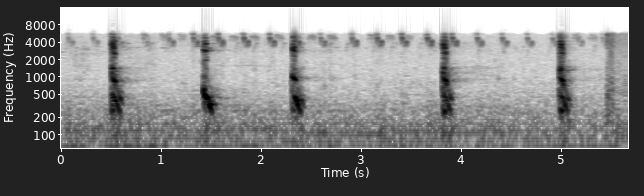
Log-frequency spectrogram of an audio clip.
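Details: A Watercock calling as a trapping decoy gives five short, harsh, falling notes at uneven gaps of about one second, with faint ticking high above.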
